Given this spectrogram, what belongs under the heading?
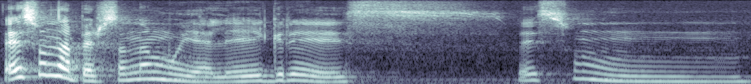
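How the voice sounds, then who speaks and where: Using a medium pitch with ordinary variation, a woman speaks with a Russian accent. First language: Russian (speaking Spanish). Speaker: daughter of exile. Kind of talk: documentary interview.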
